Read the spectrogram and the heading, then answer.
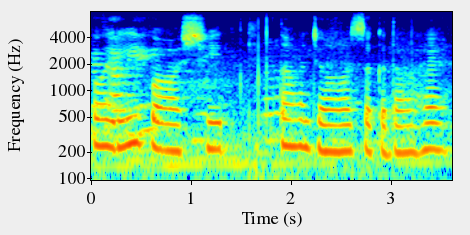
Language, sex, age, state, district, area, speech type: Punjabi, female, 30-45, Punjab, Jalandhar, urban, spontaneous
